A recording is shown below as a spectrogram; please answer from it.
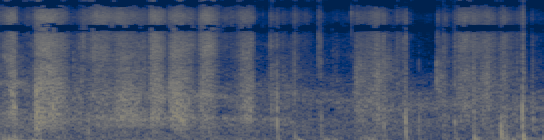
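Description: Boots stepping through wet, rain-softened snow: quiet crunching footsteps.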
